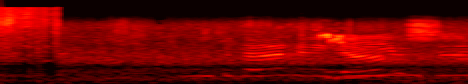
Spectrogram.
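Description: Birds singing outdoors, with quick warbling, sweeping calls from about a second in, over a faint voice.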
